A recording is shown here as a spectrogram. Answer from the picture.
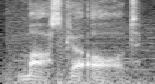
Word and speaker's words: Masquerade: bar/social club known as the Black Masquerade, pronounced Masker Odd.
